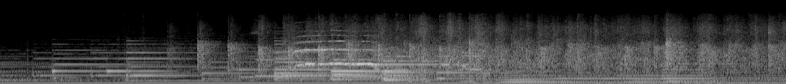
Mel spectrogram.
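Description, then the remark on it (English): An audience at a baptism service bursts into applause for those just baptized after about a second, the clapping swelling and holding steady to the end, with sustained musical chords playing underneath throughout. “Let's give them all a hand.”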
